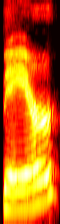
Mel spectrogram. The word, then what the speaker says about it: bear: Assad, bear. Very good. Bear rhymes with care.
